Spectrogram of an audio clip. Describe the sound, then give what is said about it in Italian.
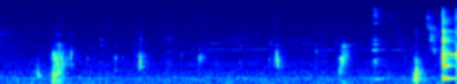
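Someone sips and swallows water: a few soft, wet gulps and mouth clicks spaced irregularly over a quiet background, ending with a louder breathy burst. “Fammi bere l'acqua e poi vi parlo dell'ultimo film.”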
